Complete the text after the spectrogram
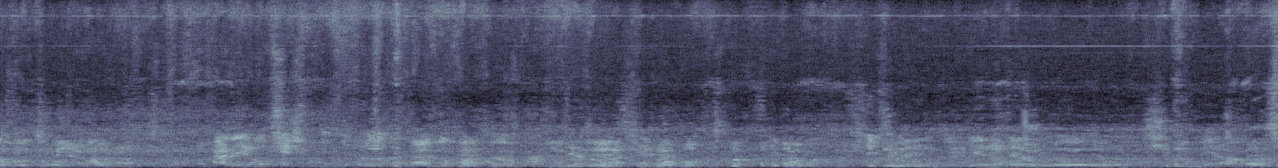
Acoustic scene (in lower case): crowded indoor space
